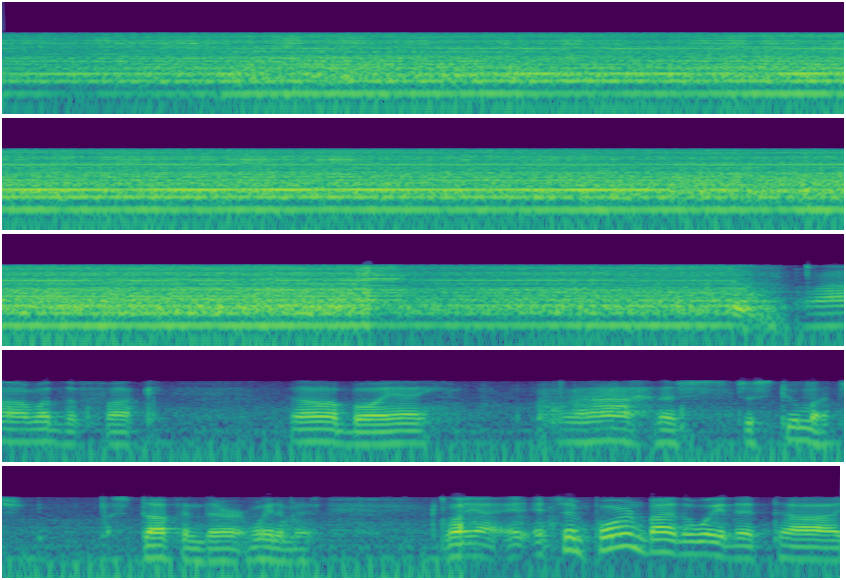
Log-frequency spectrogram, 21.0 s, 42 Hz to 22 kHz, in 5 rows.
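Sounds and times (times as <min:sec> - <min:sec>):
electric blender running: 0:00.0 - 0:12.4.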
